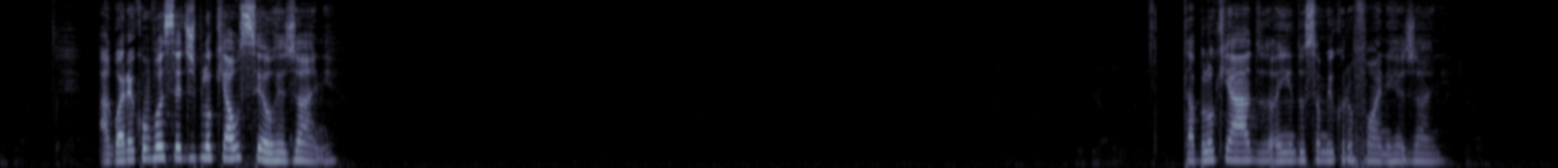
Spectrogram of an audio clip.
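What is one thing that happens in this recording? A woman speaks loudly over an online call.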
